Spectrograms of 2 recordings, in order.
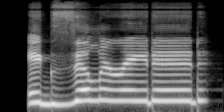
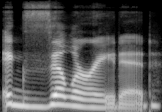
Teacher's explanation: Natives often say exhilarated with barely any breath on that H.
